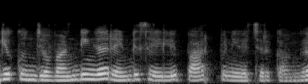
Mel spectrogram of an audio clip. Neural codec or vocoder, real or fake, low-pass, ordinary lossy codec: vocoder, 24 kHz, 100 mel bands, Vocos; fake; 7.2 kHz; none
